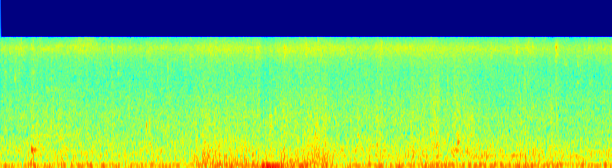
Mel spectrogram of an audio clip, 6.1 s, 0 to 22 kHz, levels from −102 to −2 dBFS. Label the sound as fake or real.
real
